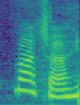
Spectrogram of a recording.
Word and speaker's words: matcha: Matcha, yeah.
